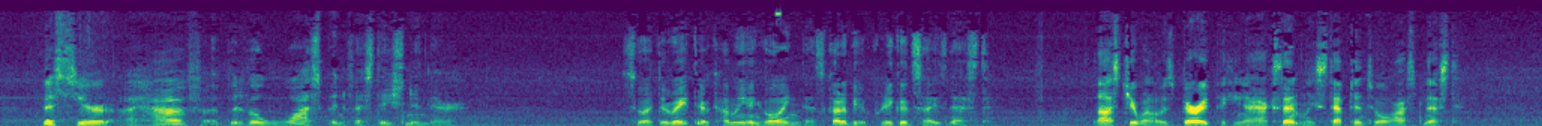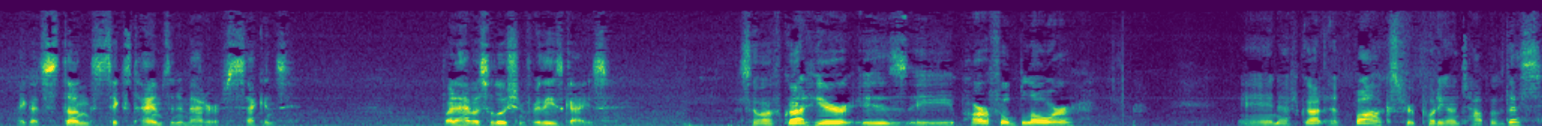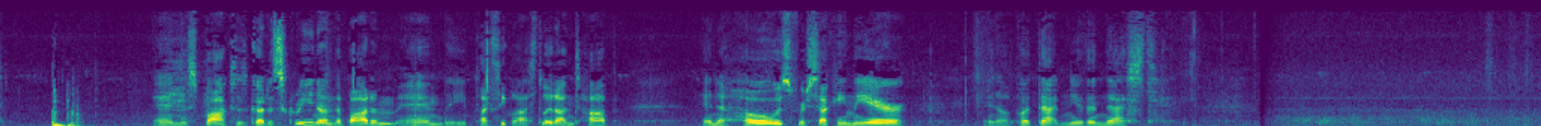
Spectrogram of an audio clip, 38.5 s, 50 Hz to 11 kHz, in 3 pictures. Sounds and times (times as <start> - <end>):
Speech: 0.4 - 3.9, 5.2 - 8.3, 9.1 - 12.2, 13.0 - 15.4, 16.5 - 18.1, 19.0 - 22.0, 23.2 - 25.8, 27.0 - 30.8, 31.5 - 33.3, 33.9 - 35.5.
